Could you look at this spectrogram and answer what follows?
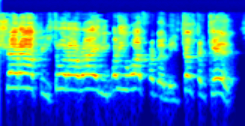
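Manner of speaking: very high, heckler-style crowd yelling. Retelling another group in the audience yelling back: imitating a crowd yelling. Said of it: "they're yelling".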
